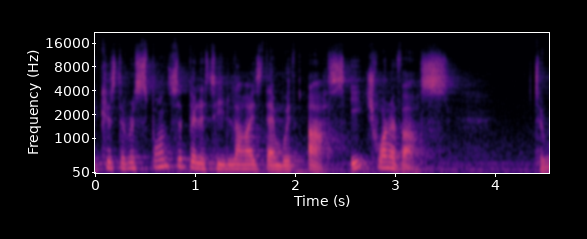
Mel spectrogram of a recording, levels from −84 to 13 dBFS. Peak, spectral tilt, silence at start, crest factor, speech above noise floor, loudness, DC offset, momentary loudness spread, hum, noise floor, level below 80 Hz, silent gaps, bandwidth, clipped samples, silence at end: -12 dBFS; -4 dB/octave; 0 s; 20 dB; 25 dB; -31 LUFS; under 0.1%; 4 LU; none; -56 dBFS; -60 dBFS; none; 18 kHz; under 0.1%; 0 s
